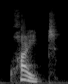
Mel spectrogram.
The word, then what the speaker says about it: quite: quite, quite라고 읽고요.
